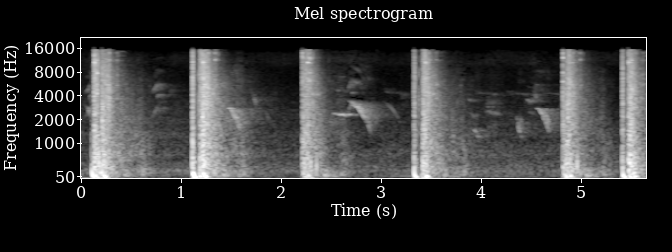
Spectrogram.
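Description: Six loud, sharp gunshots ring out at fairly even intervals, each crack trailing off in a decaying echo, while birds chirp faintly in the gaps between shots.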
